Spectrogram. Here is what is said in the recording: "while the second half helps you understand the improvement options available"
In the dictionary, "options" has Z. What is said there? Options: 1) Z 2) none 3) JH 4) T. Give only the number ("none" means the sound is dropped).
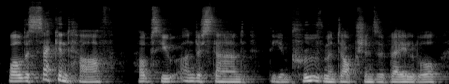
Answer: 1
